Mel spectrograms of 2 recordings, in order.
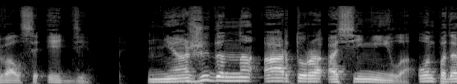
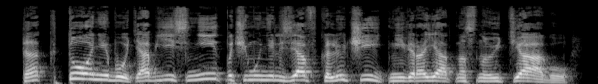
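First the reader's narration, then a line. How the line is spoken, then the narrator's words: Hysterical shouting. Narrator (Russian): истерически закричала Триллиан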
